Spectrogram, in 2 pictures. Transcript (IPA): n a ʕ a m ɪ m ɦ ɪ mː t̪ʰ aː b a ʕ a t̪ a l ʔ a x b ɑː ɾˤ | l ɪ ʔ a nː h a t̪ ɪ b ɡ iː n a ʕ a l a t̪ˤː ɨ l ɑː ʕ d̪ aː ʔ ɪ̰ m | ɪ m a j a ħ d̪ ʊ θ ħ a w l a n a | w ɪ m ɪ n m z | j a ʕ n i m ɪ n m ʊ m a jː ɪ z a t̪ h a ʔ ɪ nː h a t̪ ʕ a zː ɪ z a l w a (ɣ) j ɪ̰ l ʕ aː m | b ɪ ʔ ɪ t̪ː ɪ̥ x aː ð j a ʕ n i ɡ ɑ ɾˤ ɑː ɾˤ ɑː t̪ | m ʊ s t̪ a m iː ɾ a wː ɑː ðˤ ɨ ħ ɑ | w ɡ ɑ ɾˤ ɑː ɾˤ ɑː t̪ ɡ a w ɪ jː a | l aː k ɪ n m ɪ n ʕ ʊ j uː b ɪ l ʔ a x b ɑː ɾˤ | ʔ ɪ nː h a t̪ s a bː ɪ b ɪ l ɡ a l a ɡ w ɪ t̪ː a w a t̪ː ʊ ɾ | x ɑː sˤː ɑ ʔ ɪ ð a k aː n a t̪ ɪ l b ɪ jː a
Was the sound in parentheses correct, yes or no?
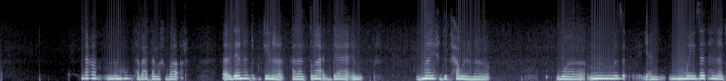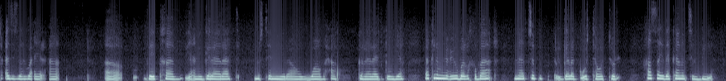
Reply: no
